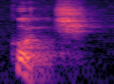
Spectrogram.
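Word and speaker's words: Kocs: uma cidade na Hungria chamada Côte que se pronuncia hot o segundo consta no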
